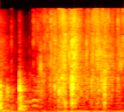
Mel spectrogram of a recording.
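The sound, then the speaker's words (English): The plastic wrapper of a packet of triple chocolate cookies crinkles and crackles steadily as it is torn open, a bright, busy rustle with a few sharper snaps, fairly loud throughout. “I'm going to open the biscuits for us.”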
